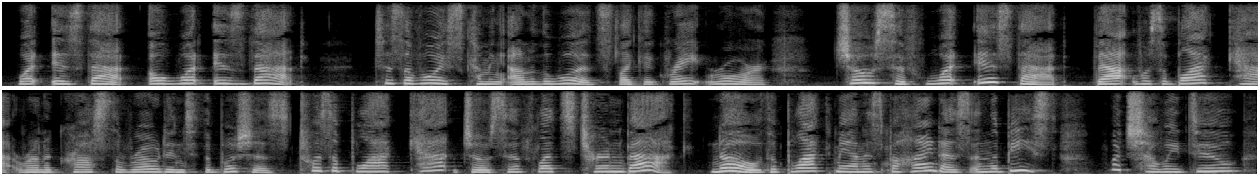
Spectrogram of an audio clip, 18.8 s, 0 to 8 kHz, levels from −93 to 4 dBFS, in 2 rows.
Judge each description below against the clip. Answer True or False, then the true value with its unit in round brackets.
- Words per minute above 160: True (190 wpm)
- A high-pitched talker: True (250 Hz)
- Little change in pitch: False (4.3 semitones)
